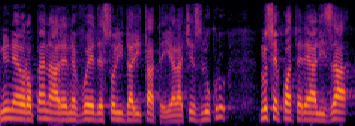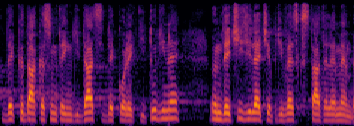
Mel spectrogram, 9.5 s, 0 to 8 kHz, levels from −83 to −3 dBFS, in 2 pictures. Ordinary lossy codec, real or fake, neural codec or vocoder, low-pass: none; real; none; 7.2 kHz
